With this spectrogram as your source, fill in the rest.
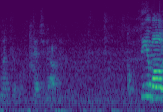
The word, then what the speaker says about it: Theobald: to catch it out theobald archbold as his name is usually pronounced sharply criticized Pope's addition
